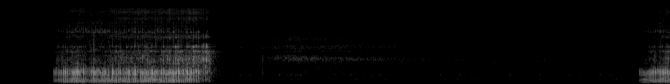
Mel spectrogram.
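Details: Sleeping man whose snoring is linked to lying on his back (advised to keep him off his back): loud, harsh rattling inhaled snore about 1.5 seconds, quiet exhale, next beginning; snoring.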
